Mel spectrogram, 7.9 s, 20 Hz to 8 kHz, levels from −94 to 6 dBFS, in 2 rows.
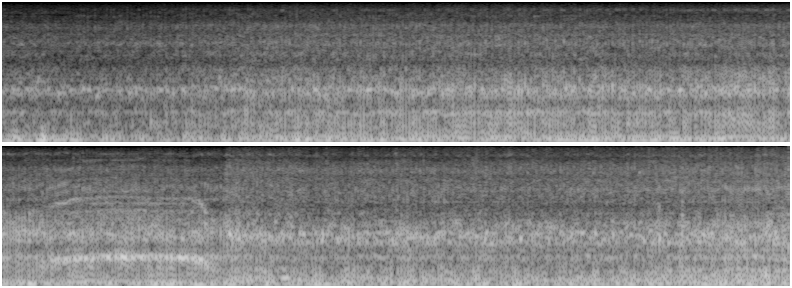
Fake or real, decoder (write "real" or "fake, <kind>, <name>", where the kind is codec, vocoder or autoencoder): fake, vocoder, HiFi-GAN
